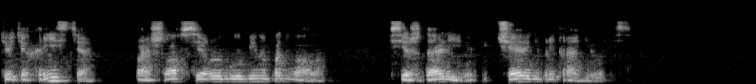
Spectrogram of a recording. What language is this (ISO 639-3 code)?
rus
